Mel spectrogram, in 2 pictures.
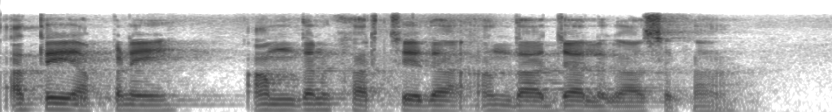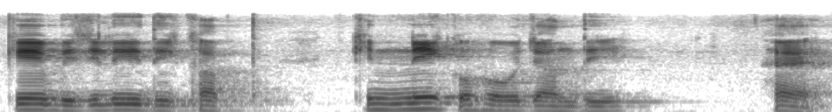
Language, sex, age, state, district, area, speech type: Punjabi, male, 45-60, Punjab, Barnala, rural, spontaneous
